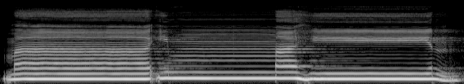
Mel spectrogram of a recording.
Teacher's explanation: Mimma im ada hukum idgham bi gunnah, sebab ada tanwin kasrah menghadapi huruf mim, maka tanwinnya dileburkan ke mim. Im jadi bunyinya M ya, sambil nahan dengungkan.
